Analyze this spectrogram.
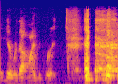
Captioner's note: laughs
